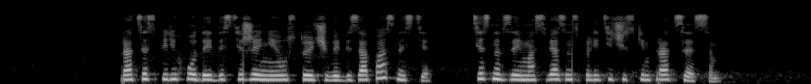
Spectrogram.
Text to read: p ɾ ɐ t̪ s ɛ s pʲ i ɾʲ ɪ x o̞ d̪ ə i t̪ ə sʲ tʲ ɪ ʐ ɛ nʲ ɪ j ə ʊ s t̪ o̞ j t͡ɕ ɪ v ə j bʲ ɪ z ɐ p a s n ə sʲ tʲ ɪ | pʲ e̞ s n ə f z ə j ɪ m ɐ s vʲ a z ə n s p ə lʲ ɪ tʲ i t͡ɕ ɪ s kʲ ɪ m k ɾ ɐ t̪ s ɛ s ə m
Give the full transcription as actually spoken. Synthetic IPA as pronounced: p ɾ ɐ t̪ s ɛ s pʲ ɪ ɾʲ ɪ x o̞ d̪ ə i d̪ ə sʲ tʲ ɪ ʐ ɛ nʲ ɪ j ə ʊ s t̪ o̞ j t͡ɕ ɪ v ə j bʲ ɪ z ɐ p a s n ə sʲ tʲ ɪ | tʲ e̞ s n ə v z ə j ɪ m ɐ s vʲ a z ə n s p ə lʲ ɪ tʲ i t͡ɕ ɪ s kʲ ɪ m p ɾ ɐ t̪ s ɛ s ə m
